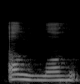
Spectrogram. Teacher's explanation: ज़बर की वजह से ये लाम जो है वो हैवी हो गया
